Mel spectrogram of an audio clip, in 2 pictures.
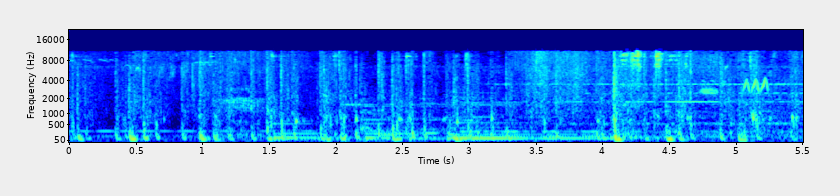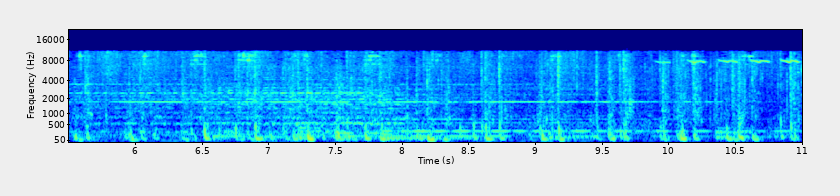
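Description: Horse hooves clip-clop steadily over the ground throughout a video game scene, with an occasional whinny, under a busy game background and no talking.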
